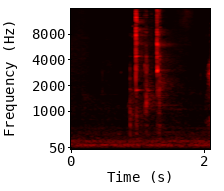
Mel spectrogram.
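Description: A few light clinks of a metal drinking straw against a glass of water about a second in.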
